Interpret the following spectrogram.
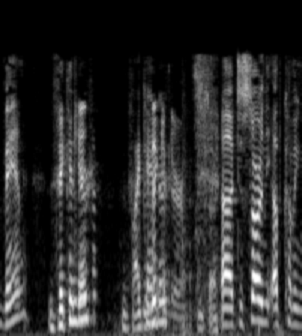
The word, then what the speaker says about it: Vikander: Alicia, how do you pronounce the last name? Vikander.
